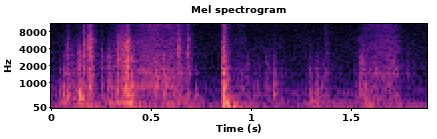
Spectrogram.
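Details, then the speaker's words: 2022 Toyota Tundra SR5 TRD Off-Road, two months owned: quick plastic rattles each time light arm pressure is put on the center console lid, also over bumps. Loose console, worsening since new. "So that center console rattling, it is very nitpicky, but every moment, every single time I get into the truck and just set my arm down on it, and if I go over a bump or something, it rattles,"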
